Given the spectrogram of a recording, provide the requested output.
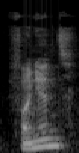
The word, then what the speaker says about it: Funyuns: it's the same flavor f-u-n-y-n fun rhymes with yun funyun fun yin would suggest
